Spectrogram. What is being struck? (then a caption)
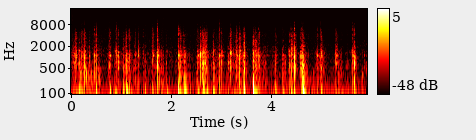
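Darbuka drum with plastic head. Flat fingers tap rapidly and irregularly on the plastic head of a hollow darbuka drum. The result is a dense run of short, dry taps with low thumps underneath, each dying away almost at once.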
